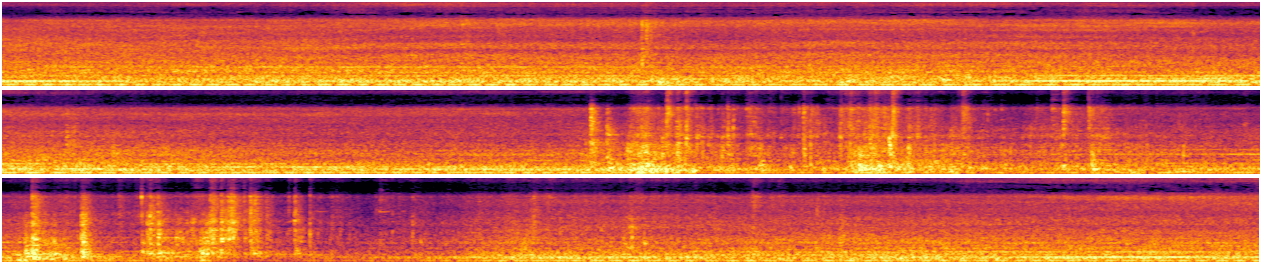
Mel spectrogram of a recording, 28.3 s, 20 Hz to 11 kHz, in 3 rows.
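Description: Hitachi Zaxis 250LC-6 excavator's diesel engine running steadily. About halfway through comes a few seconds of loud, sharp clattering impacts as a bucket load drops into the end-dump trailer.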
